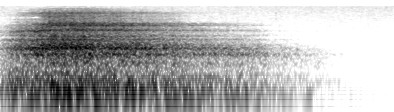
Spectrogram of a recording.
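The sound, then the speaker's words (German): One long, deep breath during a guided meditation, heard as a single breathy exhale that swells briefly and then fades to silence in under two seconds. “Und dann atme tief ein und tief aus.”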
